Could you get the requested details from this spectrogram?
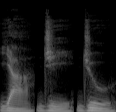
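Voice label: "yajiju", concatenated syllables; Affixing experiment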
